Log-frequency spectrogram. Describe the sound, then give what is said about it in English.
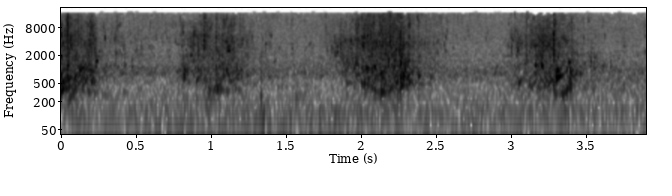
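Water of the Ovens River swirls and splashes around the speaker in rhythmic surges, swelling and fading roughly every second or so, with no voices over the steady watery wash. The spot is on the traditional country of the Yaitmathang people. “I'm back in the Ovens River, a little further upstream.”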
